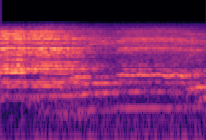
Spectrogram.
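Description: Female a cappella group singing held chords in close harmony; the higher voices fade about a second in, leaving lower sustained notes.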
